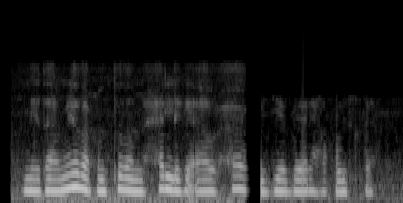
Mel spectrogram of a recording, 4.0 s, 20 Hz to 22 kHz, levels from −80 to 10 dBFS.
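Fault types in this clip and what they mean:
handover gap: At 2.45 s the sound drops out and stays silent until 2.61 s, a gap of 160 ms. The call was being passed from one network to another, and no speech frames arrived during the switch. The level falls away within a few tens of milliseconds rather than stopping with a click. Whatever was said inside those 160 ms is simply gone. Sound resumes only when the new link starts carrying frames.
fallback to narrowband: From 2.61 s to the end, everything above 4 kHz is missing. Before the handover the call ran as HD Voice, with a wide, clear top end that fits a high AMR-WB rate. After it, the call came back on an older narrowband codec. The change is immediate. Sibilants lose their hiss, the voice turns duller and boxier, and a rough, buzzy grain appears, consistent with a low AMR-NB rate around 5.9 kbit/s.
chunks out of order: At 3.02 s, a 10 ms slice of audio plays one slot later than it should. 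It arrived or was written late and was placed after the chunk that should follow it. Nothing is missing, but the sequence is wrong, leaving three hard joins where waveforms meet without matching. These are heard as a brief jumbled flicker in the narrowband speech. The effect is very short.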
